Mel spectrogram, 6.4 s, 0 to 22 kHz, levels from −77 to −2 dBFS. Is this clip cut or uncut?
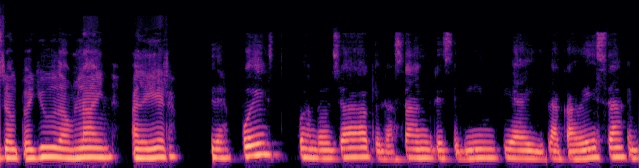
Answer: cut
